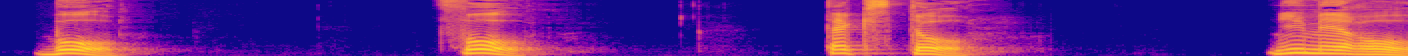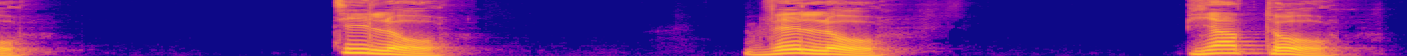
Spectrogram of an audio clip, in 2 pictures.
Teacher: Shorten the word to go, checking that your lips protrude. O is a very clean sound in French. Make sure that you don't let that W sneak in. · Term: French closed O sound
